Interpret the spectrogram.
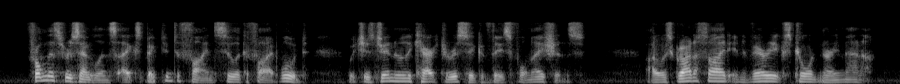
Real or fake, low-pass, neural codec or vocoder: fake; 7.2 kHz; codec, 16 kHz, 1.1 kbps, Voila-Tokenizer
